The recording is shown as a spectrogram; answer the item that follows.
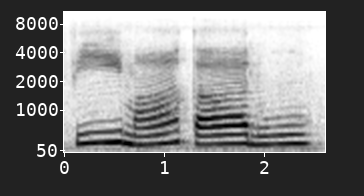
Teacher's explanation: سارے حروف مدہ ہیں، یا مدہ، الف مدہ اور واو مدہ آ رہے ہیں، ان کو 2 کاؤنٹ کرنا ہے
